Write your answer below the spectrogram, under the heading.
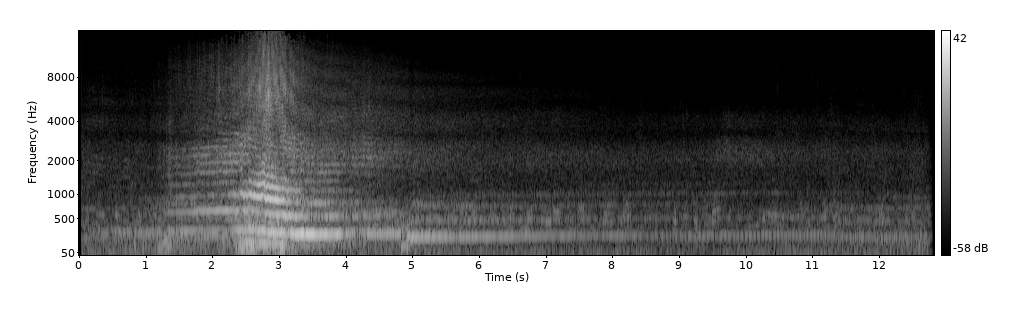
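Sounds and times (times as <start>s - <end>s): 
Aston Martin car at Tertre Rouge: 0.0s - 12.8s.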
